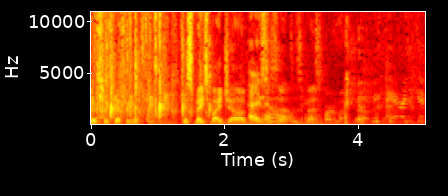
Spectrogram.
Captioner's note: applause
